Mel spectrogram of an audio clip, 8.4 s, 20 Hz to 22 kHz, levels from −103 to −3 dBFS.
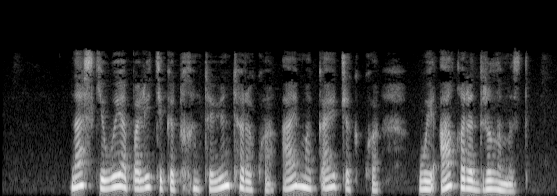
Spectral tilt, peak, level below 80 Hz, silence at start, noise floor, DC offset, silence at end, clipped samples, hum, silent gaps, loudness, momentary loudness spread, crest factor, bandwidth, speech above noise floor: -7.5 dB/octave; -4 dBFS; -60 dBFS; 1.05 s; -73 dBFS; under 0.1%; 0.6 s; under 0.1%; none; none; -19 LUFS; 14 LU; 16 dB; 7.8 kHz; 55 dB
